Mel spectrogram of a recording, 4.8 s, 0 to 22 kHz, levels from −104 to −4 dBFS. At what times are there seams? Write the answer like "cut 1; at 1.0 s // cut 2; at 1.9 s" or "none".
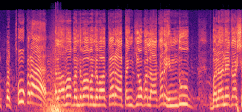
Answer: cut 1; at 1.0 s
